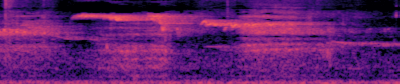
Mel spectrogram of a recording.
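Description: Woodland songbirds singing: a few short, high whistles and chirps, some gliding in pitch, over a steady low rumble.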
